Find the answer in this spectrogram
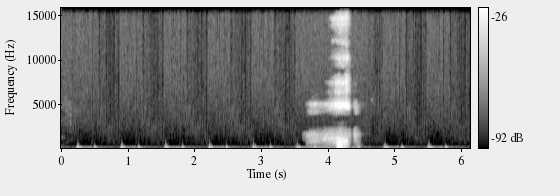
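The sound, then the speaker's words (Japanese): A steady, muffled heartbeat of an older man's chest thumps, paired lub-dub beats at a regular pace, as if heard pressed against the chest, with a brief rustling, scratchy sound passing over it midway. “おじさまの胸もドキドキしてる。”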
